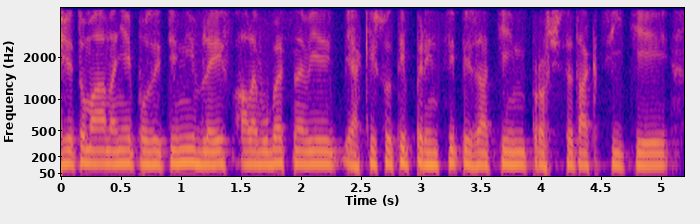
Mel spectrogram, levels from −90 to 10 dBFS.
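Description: No technical faults are audible.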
